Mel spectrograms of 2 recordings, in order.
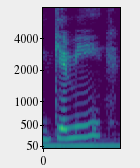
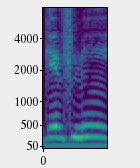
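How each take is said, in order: First: The words are run together and reduced. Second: Both words are said fully and separately. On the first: "you say gimme" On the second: "instead of give me"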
